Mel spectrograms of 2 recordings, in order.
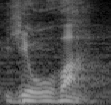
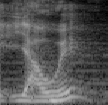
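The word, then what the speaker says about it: Yahweh: prononciation ça qui c'est Jéhovah mais ça qui utilisé avant c'était Yahwé très probablement c'est pas Jéhovah c'est pas et prononciation originale là et normalement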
